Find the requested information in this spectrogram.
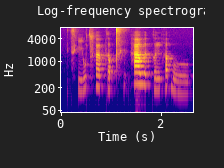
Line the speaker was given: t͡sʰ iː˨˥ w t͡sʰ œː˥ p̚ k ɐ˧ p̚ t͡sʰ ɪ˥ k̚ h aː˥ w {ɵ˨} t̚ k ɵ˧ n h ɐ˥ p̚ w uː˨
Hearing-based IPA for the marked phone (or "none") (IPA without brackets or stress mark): ɵ˨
